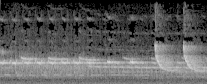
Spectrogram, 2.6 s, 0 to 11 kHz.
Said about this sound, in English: Some birds sing, 13, 14 different songs. And whether they'll sing them all in one day is depends on the bird.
